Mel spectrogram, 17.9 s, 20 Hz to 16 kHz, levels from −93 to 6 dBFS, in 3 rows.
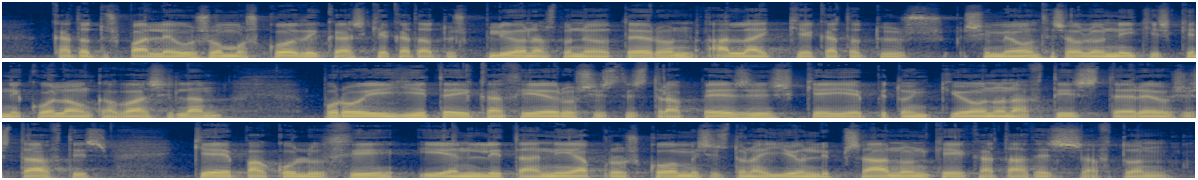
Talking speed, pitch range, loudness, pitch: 145 wpm, 80-95 Hz, -21 LUFS, 85 Hz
